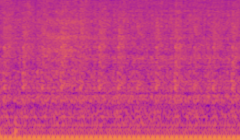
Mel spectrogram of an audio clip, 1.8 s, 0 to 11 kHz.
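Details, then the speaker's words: Renault Trafic / Opel Vivaro 1.9 dCi diesel at idle: steady idle with a hard, even knock tapping roughly twelve times a second from inside the engine, origin unknown; engine knock at idle. "в общем-то какой-то странный звук на реноult трафике появился Я надеюсь вы его сейчас слышите"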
